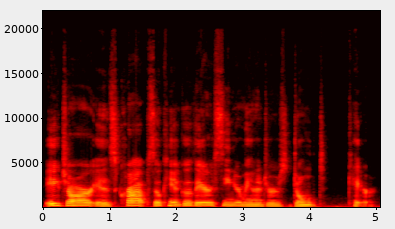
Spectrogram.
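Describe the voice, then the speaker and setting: A woman hosting a casual advice podcast, talking fast and candidly while she reads out workplace stories and comments. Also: lowish voice, vocal fry. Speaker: podcast host.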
